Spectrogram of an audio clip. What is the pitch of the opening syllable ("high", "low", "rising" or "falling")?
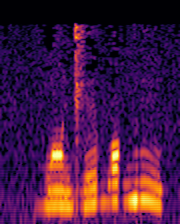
low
